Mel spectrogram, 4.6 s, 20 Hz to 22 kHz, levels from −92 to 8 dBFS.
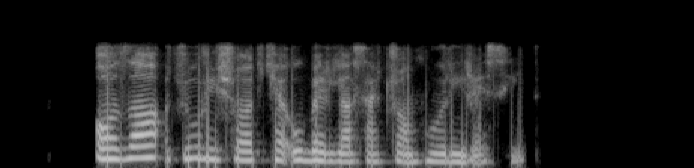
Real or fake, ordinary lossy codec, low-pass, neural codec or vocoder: real; Opus, 16 kbps; 7.2 kHz; none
